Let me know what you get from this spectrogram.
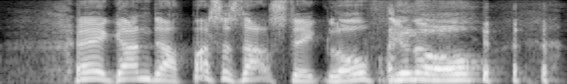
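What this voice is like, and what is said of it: Broad put-on Yorkshire accent. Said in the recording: “the Leeds accent or Yorkshire accent ... It's very broad. ... And it's very broad.”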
